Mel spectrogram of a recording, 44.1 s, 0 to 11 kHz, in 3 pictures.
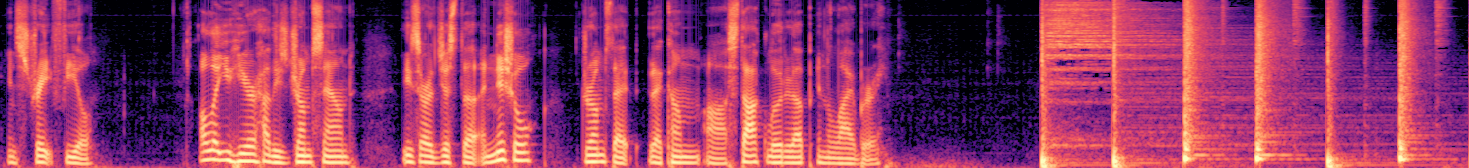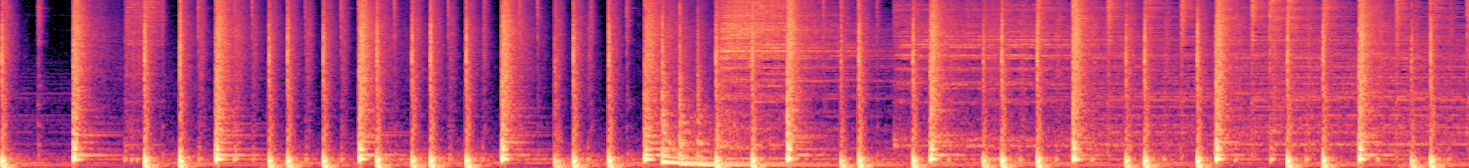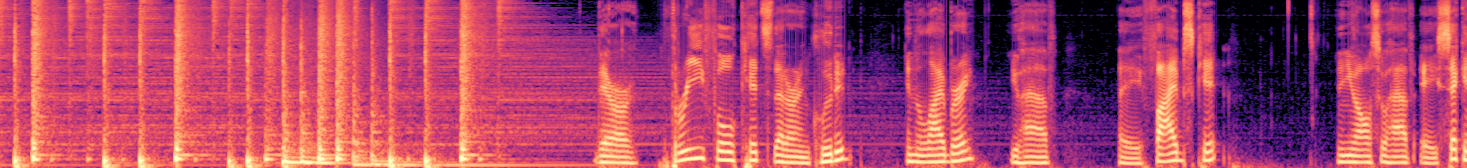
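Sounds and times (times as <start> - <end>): country drum groove: 10.4 - 37.9.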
